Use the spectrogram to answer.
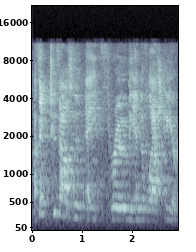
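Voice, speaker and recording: A man giving an informal panel presentation to an audience, an enthusiastic explainer who speaks haltingly with many asides. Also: sits high, lively intonation, vocal fry, bright, forceful tone. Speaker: convention panelist presenting audio drama releases. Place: indoor convention panel room. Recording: echoey room from far off, noisy.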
